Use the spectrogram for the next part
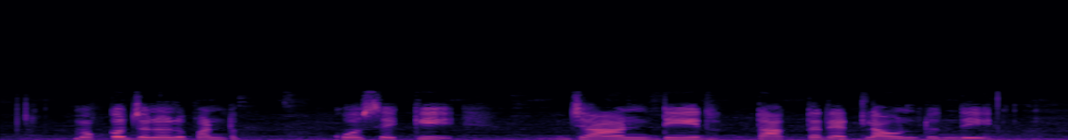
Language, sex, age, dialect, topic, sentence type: Telugu, female, 18-24, Southern, agriculture, question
